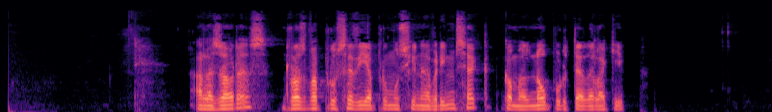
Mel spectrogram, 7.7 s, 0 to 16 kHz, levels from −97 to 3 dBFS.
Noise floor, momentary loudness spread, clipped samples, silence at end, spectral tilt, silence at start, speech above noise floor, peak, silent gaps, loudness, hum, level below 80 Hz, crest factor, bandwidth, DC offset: -89 dBFS; 8 LU; under 0.1%; 1.5 s; -5.5 dB/octave; 1.35 s; 64 dB; -6 dBFS; none; -25 LUFS; none; -60 dBFS; 22 dB; 10.5 kHz; under 0.1%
